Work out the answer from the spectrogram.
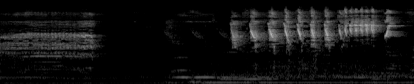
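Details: Long-tailed shrike imitating canary, fighting sparrows, prinia and kapas tembak: a harsh high chatter, a brief silence, then a fast series of bright, pulsed chirps, about four per second, quickening toward the end.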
